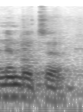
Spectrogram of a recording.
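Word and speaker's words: Nembutsu: in the nen of Nenbutsu. So I always spell it that way, even though when you actually say it, the N turns into an M because it comes before the B.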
